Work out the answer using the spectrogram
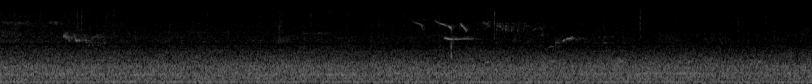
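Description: Outdoor ambience: a steady background hiss with a few short, high bird chirps, several in a quick cluster about four seconds in.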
